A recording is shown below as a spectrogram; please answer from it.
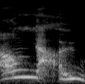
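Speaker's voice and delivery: put-on shrill raging outburst, very high pitch. Show how your friend sounds when he has problems with his PC, imitating Nathan raging. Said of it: "he sounds like this. He's like".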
